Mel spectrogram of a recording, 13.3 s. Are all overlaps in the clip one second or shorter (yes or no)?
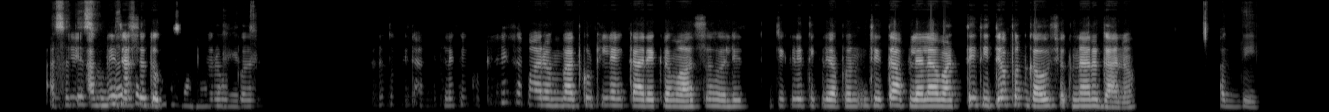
no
